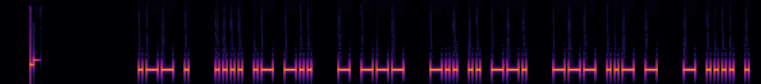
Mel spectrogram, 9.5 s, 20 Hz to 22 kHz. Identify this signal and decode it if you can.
Morse code, heard as a keyed tone, about 25 wpm, 700 Hz. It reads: WE HAD TO DIG OUT THE
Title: Sentences from Top 1600 Words 25wpm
